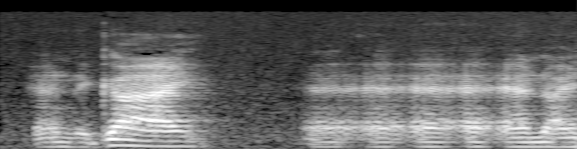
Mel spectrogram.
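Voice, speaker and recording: The speaker has an American accent. Noticeable noise sits in the background. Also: man. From United States. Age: 80s+. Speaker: wandering sadhu. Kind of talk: interview answer. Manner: hesitant.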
